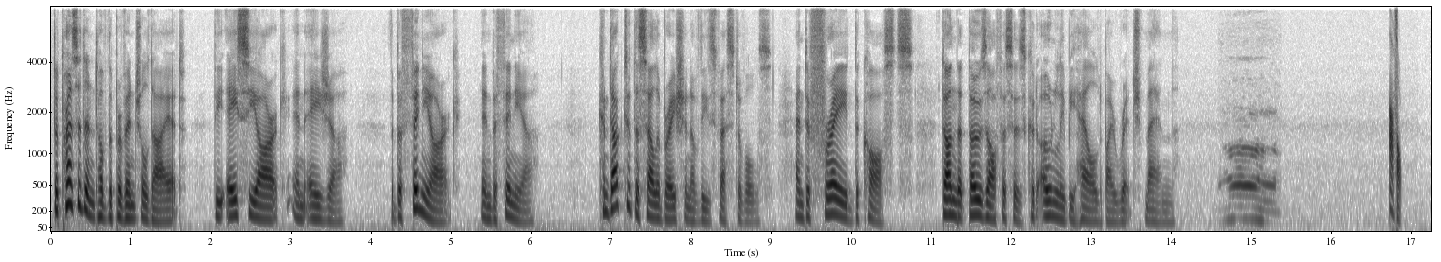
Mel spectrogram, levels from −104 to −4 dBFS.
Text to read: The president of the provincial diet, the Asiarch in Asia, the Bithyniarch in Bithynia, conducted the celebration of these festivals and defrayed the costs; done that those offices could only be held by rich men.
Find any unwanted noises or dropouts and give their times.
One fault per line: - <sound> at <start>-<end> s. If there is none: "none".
- sigh at 14.6-15.4 s
- chirp at 16.7-16.9 s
